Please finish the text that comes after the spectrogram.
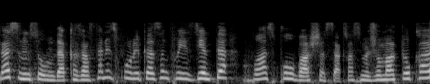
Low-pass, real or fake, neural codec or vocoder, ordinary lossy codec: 7.2 kHz; fake; codec, 16 kHz, 1.1 kbps, Voila-Tokenizer; none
